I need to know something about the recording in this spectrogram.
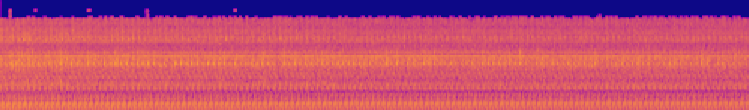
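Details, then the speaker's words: Mack truck APU small diesel, fresh oil, fuel and air filters and a newly fitted fuel pump, now heard pumping: catches and settles into an even chug of about four beats a second without stumbling; normal running. "oh I hear I hear it pumping I didn't hear that before that's definitely new"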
